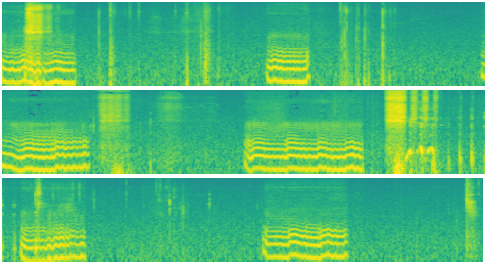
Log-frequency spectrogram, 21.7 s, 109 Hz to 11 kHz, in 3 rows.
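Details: Sleeping Chihuahua snoring: high, whistling, wavering tones on its breaths, about 16 a minute.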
